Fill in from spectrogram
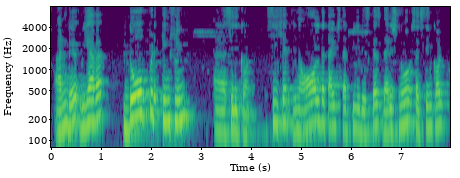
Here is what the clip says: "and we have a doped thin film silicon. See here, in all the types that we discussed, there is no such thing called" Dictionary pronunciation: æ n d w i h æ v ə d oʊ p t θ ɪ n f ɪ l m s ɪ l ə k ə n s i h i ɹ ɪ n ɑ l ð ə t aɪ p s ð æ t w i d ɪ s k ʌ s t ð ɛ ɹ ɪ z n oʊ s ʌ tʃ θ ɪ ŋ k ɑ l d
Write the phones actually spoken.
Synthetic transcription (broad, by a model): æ n d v i h æ v ə d oʊ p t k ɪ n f l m s ɪ l ə k ə n s i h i ɹ ɪ n ɑ l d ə t aɪ p s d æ t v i d ɪ s k ʌ s t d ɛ ɹ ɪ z n oʊ s ʌ tʃ t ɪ ŋ k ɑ l d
